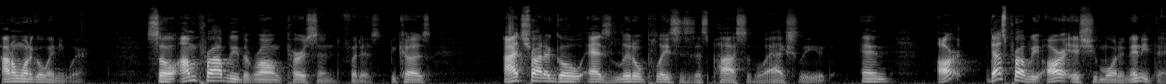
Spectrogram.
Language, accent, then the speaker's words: English; Youngstown, Ohio, United States; moved away; I'm from Youngstown. Small city.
